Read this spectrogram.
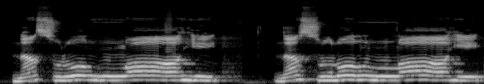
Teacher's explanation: اذا جاء، اذا جاء نصر اللہ، نصر اللہ، نون کو صاد کے ساتھ ملائیں گے اور صاد حروف مستعاریہ میں سے ہے، اس لیے اس کو پر پڑھا جائے گا۔ اللہ کے لام کو پر یعنی موٹا پڑھیں گے کیونکہ اس سے پہلے را پر پیش ہے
